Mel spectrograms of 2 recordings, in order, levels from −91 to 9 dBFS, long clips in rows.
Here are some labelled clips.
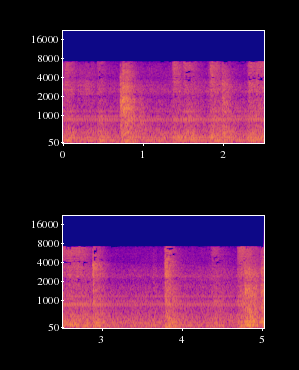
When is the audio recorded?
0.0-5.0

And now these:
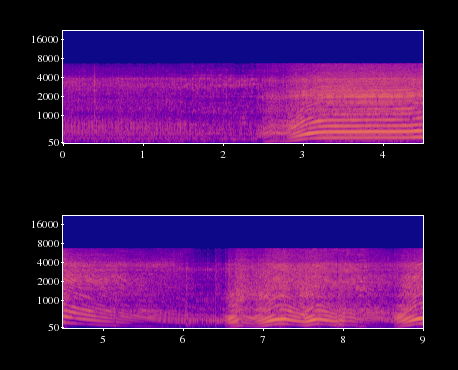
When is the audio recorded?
0.0-1.5; 2.5-7.8; 8.3-9.0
